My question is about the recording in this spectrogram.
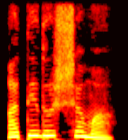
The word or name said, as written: ಅತಿದುಷ್ಷಮ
